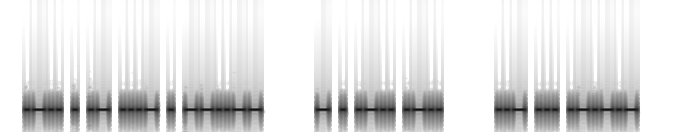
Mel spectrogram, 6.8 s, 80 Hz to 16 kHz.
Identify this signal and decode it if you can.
Morse code, heard as a keyed tone, about 32 wpm, 700 Hz. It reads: LEAVE, TELL US.
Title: 2x Word-Spacing - Sentences from Top 400 Words - 30wpm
